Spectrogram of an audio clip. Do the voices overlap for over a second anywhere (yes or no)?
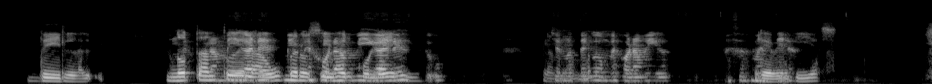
yes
